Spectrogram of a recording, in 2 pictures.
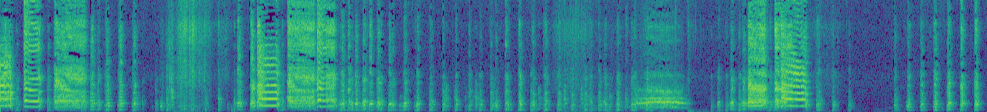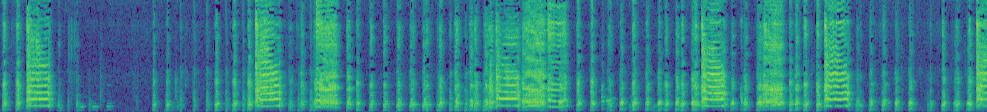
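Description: Chickens clucking and squawking in quick repeated runs, with louder drawn-out calls every few seconds and a few short pauses between the runs.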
